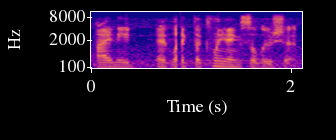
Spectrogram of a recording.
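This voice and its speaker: A man's voice: mid-range voice, a little fast, bright, forceful tone, a little hiss or hum, rough recording. A man telling a story casually on a live stream, rambling with conversational asides.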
